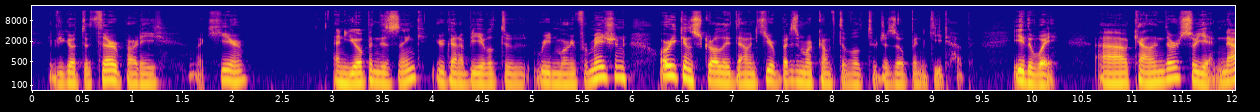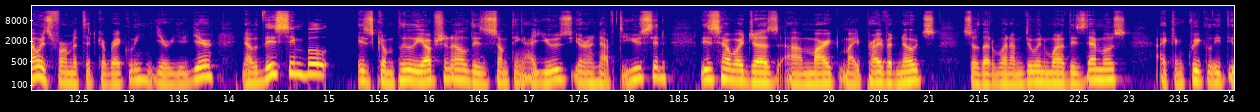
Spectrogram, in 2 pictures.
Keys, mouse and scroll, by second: 0.0 click, 1.0 click, 1.8 click, 5.9-7.1 scroll down 6, 8.8 Escape, 9.8 scroll down 2, 10.6 click, 11.6 scroll down 2, 12.7 click, 13.6-14.5 drag, 18.4 click.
